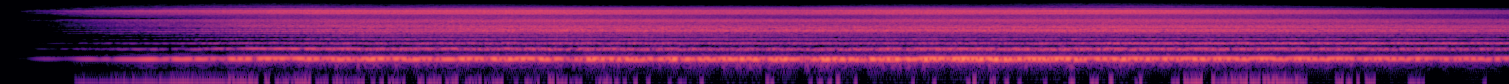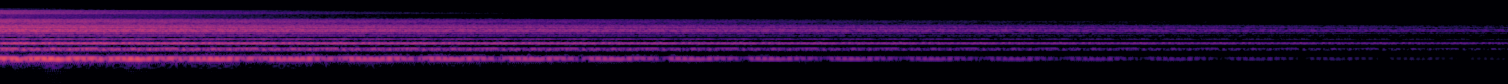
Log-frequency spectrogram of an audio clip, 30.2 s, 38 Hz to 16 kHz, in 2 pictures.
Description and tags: sad scream2 fx
scream, sounddesign, ghost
